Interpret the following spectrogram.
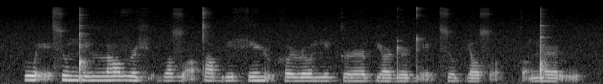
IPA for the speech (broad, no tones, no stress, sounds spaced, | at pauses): w ḛ s u ŋ͡ǃ i lː ɔ v ə˞ fʲ ɔ̰ b o zˤ ṵ tˤ ə˞ b i h i ɳ ṵ h o ɭ o n i k ɹ ə˞ pʲ ɔ ɖ ə˞ ɖ ḛ t͡s u pʲ o sˤ ṵ kː ɔ̰ ŋ͡ǃ œ ɾ ṵ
